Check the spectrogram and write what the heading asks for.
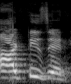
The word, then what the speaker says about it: artisan: आर्टिजन, इसका pronunciation होता है आर्टिजन, ARTISAN।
